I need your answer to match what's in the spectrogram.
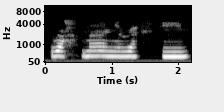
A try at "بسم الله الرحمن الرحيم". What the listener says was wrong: No, you're pausing and you said Rahmani. There's too many pauses. Okay? Try to read it with one breath.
